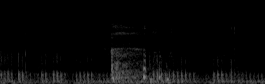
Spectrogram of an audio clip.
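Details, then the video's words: A male F2 Savannah cat purrs steadily, a low rapid rumble, happy to see his owner, with a brief rustle in the middle. "Cute Excited Meows And Purrs! F2 Savannah Cats Zara And Kumba Are Happy To See Me!"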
